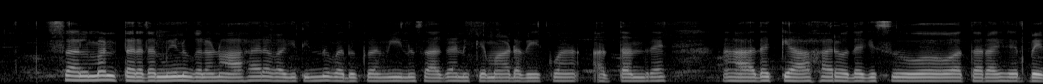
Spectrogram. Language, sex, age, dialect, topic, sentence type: Kannada, female, 36-40, Coastal/Dakshin, agriculture, statement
